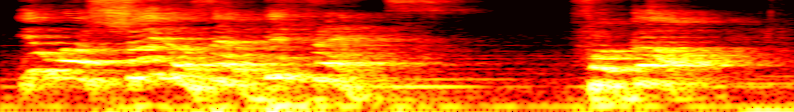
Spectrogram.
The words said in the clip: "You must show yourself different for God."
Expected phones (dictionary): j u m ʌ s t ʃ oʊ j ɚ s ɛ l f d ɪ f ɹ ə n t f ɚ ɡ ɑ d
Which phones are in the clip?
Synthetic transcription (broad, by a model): j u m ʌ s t ʃ oʊ j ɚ s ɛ l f d ɪ f ɹ ə n t f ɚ ɡ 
